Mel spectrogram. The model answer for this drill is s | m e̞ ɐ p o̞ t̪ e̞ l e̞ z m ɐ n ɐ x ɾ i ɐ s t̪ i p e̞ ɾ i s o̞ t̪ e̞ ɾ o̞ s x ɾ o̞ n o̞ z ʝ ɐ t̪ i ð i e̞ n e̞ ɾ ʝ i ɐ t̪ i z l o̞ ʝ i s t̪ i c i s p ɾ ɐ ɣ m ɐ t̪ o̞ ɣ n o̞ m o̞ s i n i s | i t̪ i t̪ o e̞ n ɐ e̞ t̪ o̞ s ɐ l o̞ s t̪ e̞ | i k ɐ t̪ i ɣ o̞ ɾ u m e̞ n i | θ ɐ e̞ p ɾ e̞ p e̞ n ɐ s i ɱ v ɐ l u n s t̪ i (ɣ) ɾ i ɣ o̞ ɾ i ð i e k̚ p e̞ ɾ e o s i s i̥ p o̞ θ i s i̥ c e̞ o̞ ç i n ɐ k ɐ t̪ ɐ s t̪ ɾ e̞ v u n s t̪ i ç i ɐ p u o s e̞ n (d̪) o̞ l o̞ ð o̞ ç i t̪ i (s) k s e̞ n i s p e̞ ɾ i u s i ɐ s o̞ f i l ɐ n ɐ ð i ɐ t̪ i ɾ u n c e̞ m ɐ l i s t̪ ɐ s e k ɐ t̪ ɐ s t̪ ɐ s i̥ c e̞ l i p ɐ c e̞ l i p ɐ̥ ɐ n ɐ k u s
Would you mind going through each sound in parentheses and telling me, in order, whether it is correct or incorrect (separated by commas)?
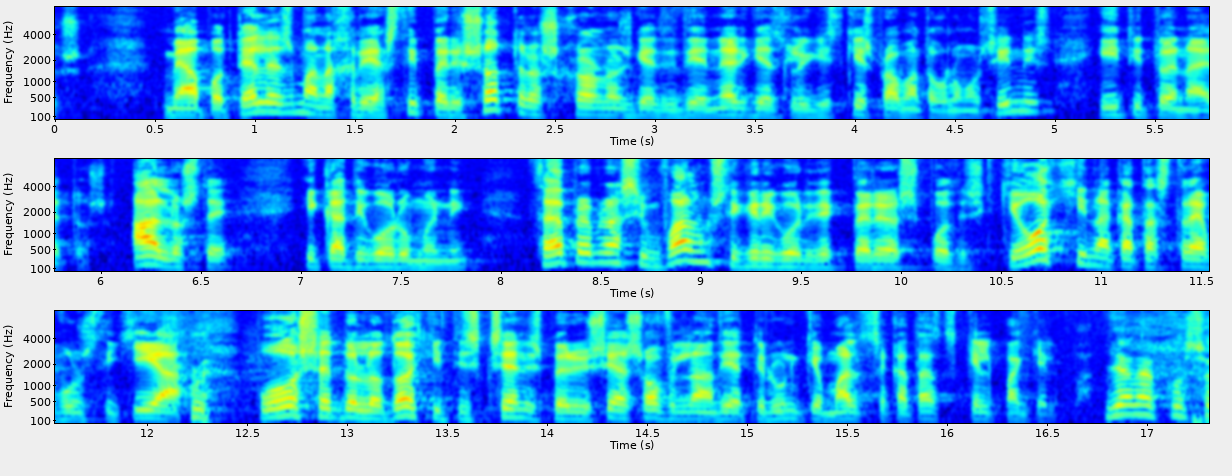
correct, correct, correct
